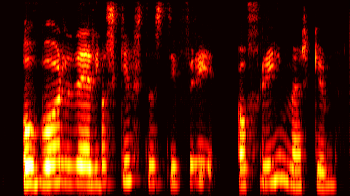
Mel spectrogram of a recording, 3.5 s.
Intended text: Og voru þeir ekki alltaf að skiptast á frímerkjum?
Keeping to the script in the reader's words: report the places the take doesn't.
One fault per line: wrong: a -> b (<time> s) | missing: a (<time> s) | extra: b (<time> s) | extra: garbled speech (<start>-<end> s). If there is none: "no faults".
missing: ekki alltaf (1.0 s)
